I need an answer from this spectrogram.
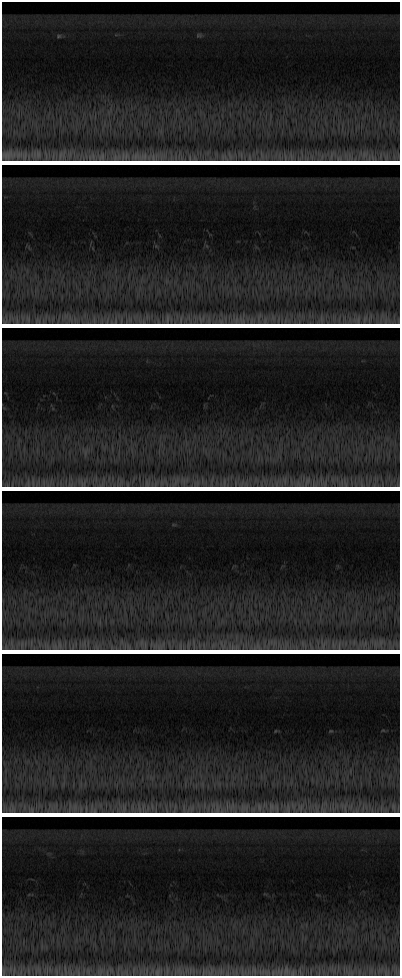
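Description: Birds chirping, short high calls repeated many times over, starting a few seconds in, above a steady low rumble.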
